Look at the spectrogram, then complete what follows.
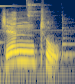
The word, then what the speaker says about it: gentle: The mother is very gentle with her baby. J, J, gentle. Is it a hard G or a soft G? Good. Gentle is a soft G in the beginning of the word.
